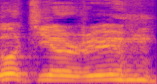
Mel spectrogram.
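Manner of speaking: high, loud telling-off tone.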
